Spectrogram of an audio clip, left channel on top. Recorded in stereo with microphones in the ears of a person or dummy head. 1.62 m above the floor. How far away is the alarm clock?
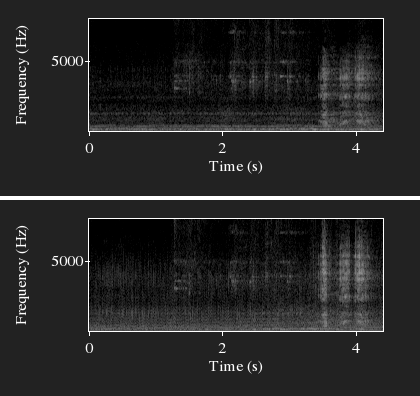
About 2.5 m.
